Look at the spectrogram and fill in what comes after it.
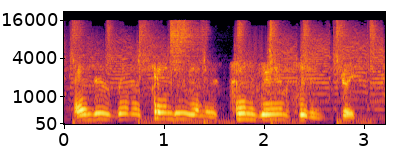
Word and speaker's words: Benintendi: Oh, what a play by Andrew Benintendi. – Got the name right.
